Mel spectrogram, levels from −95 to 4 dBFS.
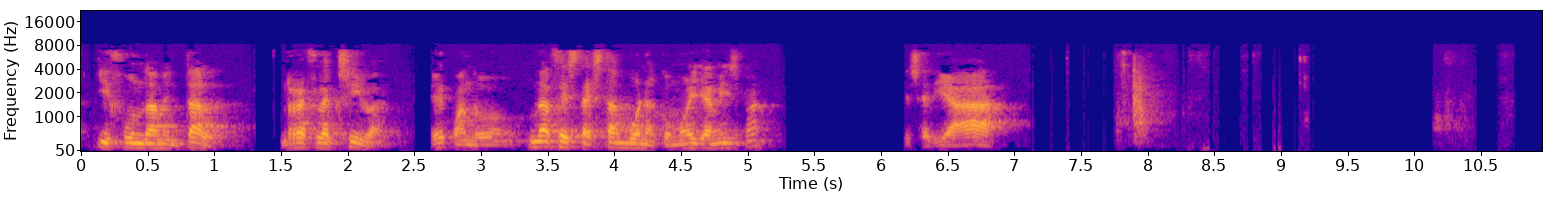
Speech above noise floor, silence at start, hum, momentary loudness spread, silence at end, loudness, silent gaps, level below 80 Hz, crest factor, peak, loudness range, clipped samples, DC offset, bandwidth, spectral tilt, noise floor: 32 dB; 0.15 s; none; 15 LU; 2.9 s; -20 LUFS; 1.32-1.44 s, 2.53-2.63 s, 5.32-6.17 s, 7.16-7.39 s, 7.45-7.50 s, 7.57-7.74 s; -72 dBFS; 20 dB; -2 dBFS; 16 LU; under 0.1%; under 0.1%; 8.4 kHz; -3.5 dB/octave; -51 dBFS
